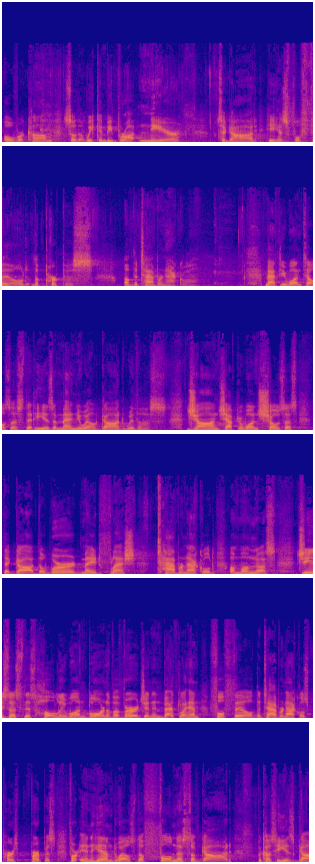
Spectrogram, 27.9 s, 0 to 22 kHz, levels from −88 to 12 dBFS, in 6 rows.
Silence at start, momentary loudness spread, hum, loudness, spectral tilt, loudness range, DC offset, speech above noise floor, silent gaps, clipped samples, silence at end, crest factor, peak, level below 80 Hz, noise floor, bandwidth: 0 s; 9 LU; none; -25 LUFS; -4.5 dB/octave; 4 LU; under 0.1%; 26 dB; none; under 0.1%; 0 s; 22 dB; -4 dBFS; -72 dBFS; -52 dBFS; 16 kHz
